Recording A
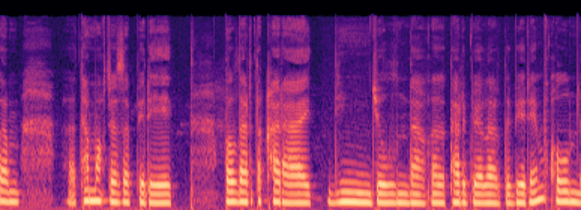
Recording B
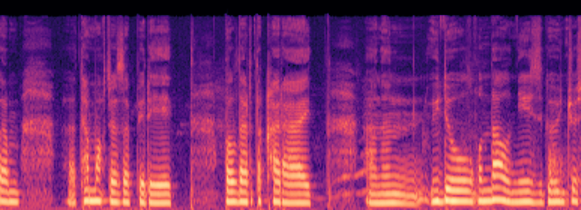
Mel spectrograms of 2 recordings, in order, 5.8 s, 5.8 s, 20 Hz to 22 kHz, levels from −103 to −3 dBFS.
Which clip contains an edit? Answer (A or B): A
